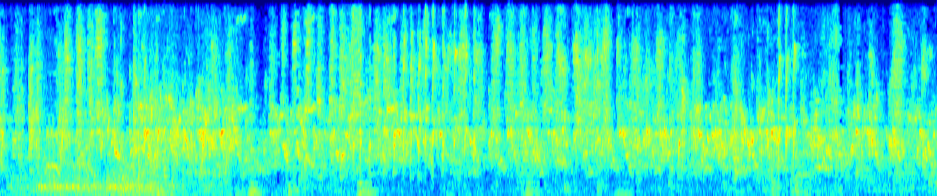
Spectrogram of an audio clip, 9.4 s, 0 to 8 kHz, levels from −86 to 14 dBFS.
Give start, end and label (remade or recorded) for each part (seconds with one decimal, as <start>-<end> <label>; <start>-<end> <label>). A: 0.0-9.4 recorded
